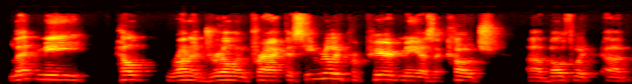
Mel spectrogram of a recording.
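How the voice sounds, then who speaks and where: A man's voice: a little high, sharp tone, echoey room, low-quality recording. A middle-aged man with a Boston accent, a basketball coach telling his career story in a casual interview, with frequent restarts. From Boston area, USA.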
